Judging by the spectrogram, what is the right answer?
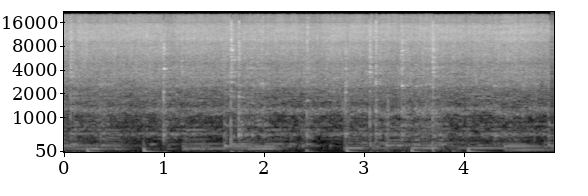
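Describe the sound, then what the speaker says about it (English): Ginger, garlic and coriander paste sizzles steadily in hot oil for a mutton curry, with repeated spoon scrapes and stirring clinks over a constant frying hiss. "Fry this till the raw smell goes off."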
